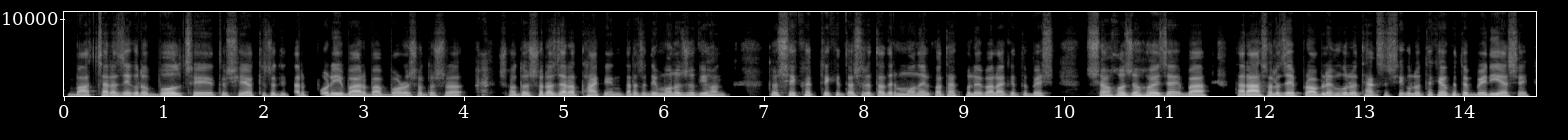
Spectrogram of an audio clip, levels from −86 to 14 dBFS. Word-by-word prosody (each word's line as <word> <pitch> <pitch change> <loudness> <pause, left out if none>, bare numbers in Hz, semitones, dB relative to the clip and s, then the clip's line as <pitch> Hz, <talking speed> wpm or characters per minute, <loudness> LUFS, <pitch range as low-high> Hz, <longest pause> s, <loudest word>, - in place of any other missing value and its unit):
বাচ্চারা 120 +4 +1
যেগুলো 140 0 +1 0.2
বলছে 135 -5 +4 0.2
তো - - -7
সে 130 - -3
অর্থে 135 - -8
যদি 130 0 -4
তার 135 -1 -1 0.2
পরিবার 125 0 +3
বা 120 - +4
বড় 120 +1 +2
সদস্যরা 125 +1 -3 0.5
সদস্যরা 135 +4 0
যারা 140 0 +4
থাকেন 120 -3 0
তারা 135 0 -3
যদি 150 +1 -2
মনোযোগী 155 0 0
হন, 130 +1 -3 0.5
তো 180 - -4
সেক্ষেত্রে 170 -1 -2
কিন্তু 170 0 -6
আসলে 165 +2 -3
তাদের 150 -1 +1
মনের 140 0 -1
কথা 145 +1 0
খুলে 145 -1 0
বলা 140 0 +3
কিন্তু 140 0 -6
বেশ 135 -1 -3 0.5
সহজও 140 +7 +3
হয়ে 150 -1 +6
যায় 150 0 +2
বা 130 - +6 0.4
তারা 135 0 +6
আসলে 140 +2 0
যে 145 - +6
প্রবলেমগুলো 140 +2 +3
থাকছে, 140 -2 -1
সেগুলো 175 +1 -2
থেকেও 185 +1 +2
কিন্তু 150 -3 0
বেরিয়ে 120 +1 +3
আসে? 130 +5 -5
140 Hz, 180 wpm, -24 LUFS, 130-150 Hz, 0.5 s, হয়ে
